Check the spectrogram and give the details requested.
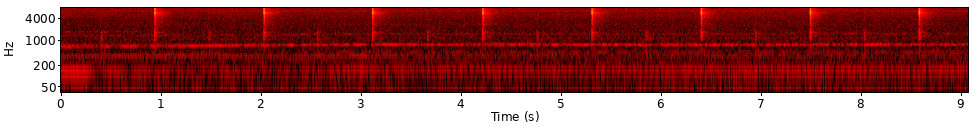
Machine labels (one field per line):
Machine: valve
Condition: normal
